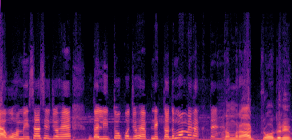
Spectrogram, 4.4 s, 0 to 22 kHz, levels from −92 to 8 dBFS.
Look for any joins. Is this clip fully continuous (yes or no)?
no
